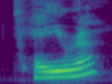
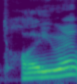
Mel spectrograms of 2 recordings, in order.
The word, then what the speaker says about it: Torah: Do you say Tayra? That's what a lit a true Litvak would say, Tayra. Do you say Toyra, which is kind of the Yeshivish pronunciation, but that's really Polish. Do you say "Taurah"?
